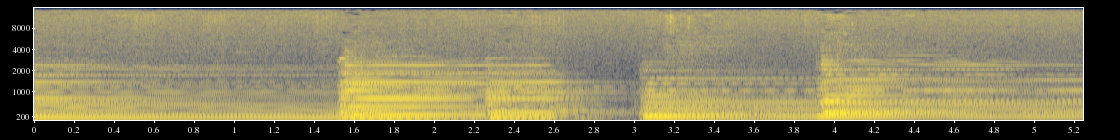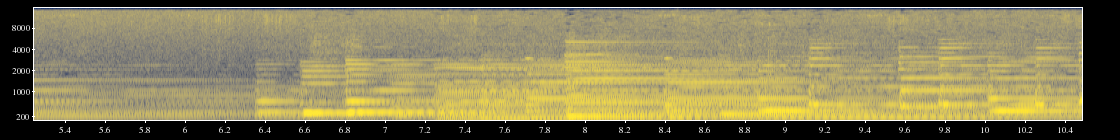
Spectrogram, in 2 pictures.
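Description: Grand piano being played: slow chords struck and left to ring and fade, then a busier run of quicker notes in the upper range from a little past halfway.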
